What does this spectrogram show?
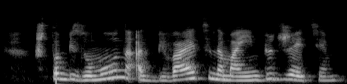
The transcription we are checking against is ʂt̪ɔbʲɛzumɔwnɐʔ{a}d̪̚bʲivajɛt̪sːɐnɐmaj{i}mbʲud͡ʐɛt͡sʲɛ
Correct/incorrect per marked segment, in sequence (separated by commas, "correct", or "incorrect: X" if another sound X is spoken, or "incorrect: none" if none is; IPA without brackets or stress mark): incorrect: ɐ, correct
